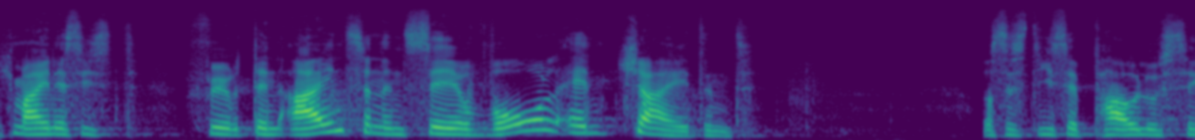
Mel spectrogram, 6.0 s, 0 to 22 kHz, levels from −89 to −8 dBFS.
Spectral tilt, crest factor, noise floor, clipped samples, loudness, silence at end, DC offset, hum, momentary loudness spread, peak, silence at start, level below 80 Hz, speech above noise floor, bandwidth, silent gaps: -5 dB/octave; 22 dB; -80 dBFS; under 0.1%; -34 LUFS; 0 s; under 0.1%; none; 17 LU; -14 dBFS; 0 s; under -90 dBFS; 46 dB; 16.5 kHz; none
